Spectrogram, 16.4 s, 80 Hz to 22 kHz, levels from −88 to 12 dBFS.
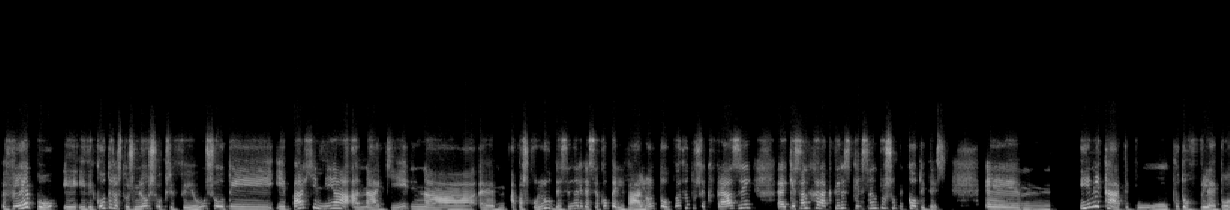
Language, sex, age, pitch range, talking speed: Greek, female, 20-39, 190-285 Hz, 115 wpm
